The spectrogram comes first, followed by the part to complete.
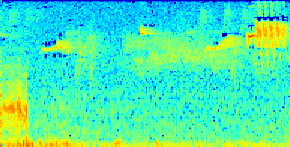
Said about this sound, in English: I don't see the bird yet. Western tanager in the background.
